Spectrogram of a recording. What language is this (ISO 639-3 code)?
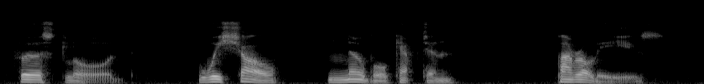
eng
